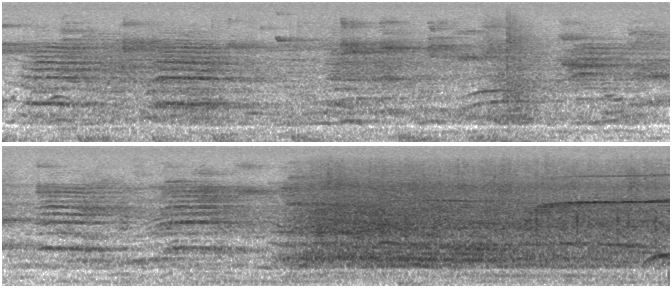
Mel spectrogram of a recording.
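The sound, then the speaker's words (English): Recorded crowd noise, played in the background from the broadcast station, fills the space as a steady murmur, with sneaker squeaks and ball bounces over it, before the crowd sound swells louder and brighter for the last few seconds. “crowd noise we're hearing. They played it the last game. It's background. They're playing it from the station.”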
